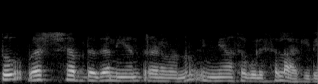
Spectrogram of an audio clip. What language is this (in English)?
Kannada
